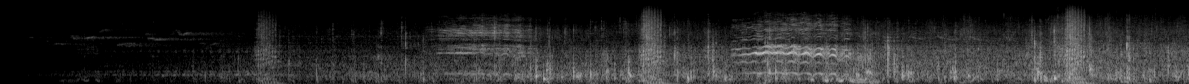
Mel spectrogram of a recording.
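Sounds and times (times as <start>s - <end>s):
horse whinnying: 2.6s - 3.1s, 4.3s - 5.6s, 6.2s - 9.0s, 10.4s - 11.3s.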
